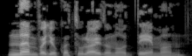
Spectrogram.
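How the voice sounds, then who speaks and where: Egy nő, aki élénken, kifejezően olvas fel egy hangoskönyvet egyes szám első személyben. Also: female voice, deep voice, fairly even intonation, a little mellow, no room sound, muffled recording. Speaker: audiobook narrator. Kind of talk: first-person audiobook narration.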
